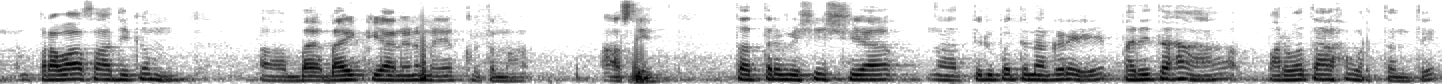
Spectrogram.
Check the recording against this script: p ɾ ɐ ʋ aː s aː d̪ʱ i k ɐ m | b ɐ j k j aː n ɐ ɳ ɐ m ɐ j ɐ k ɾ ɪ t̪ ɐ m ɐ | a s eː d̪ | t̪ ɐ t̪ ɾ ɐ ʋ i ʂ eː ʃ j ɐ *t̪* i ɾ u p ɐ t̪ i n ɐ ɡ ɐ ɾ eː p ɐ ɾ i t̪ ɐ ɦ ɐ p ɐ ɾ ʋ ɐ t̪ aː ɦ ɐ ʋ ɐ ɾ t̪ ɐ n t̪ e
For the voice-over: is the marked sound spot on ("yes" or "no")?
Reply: yes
